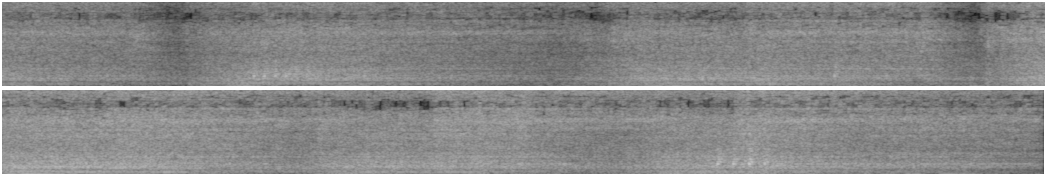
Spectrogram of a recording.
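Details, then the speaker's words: Engine's first start after a major repair, coolant pressure tester fitted and a transmission cooler line left undone: surges and sags unevenly about every two seconds, running rough from a vacuum leak. "oh she runs rough i don't like it don't like it"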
